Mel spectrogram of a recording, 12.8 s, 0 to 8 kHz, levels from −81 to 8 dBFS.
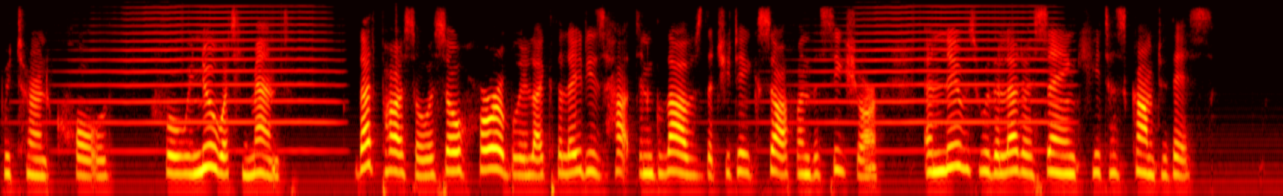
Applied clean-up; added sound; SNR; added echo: none; Trumpet; 20 dB; none.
